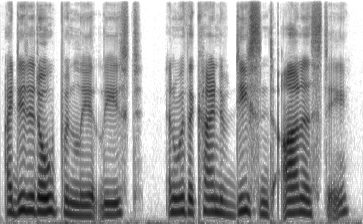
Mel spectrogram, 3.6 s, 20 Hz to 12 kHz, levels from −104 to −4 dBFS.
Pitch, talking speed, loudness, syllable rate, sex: 190 Hz, 215 wpm, -18 LUFS, 5.7 syllables/s, female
